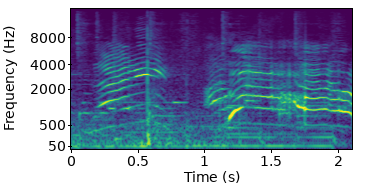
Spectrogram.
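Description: A child shouting twice in high-pitched, excited cries: a short one, then a longer one.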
